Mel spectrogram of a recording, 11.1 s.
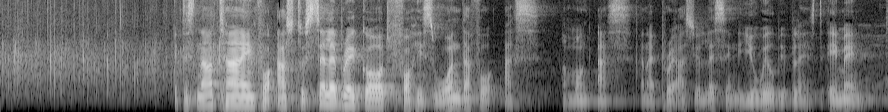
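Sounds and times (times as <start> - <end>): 
crowd applause: 0.0 - 3.4
speech: 2.2 - 10.9.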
